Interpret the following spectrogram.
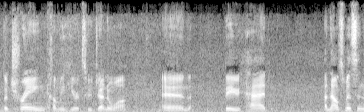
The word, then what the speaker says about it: Genoa: I'm going to be mostly referring to as genua in English and uh one this is a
